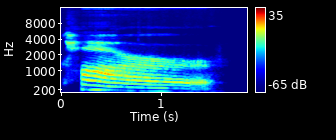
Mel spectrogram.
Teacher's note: jaw for that rodic R sound so with the a r we're going to hear an open vowel sound and then a closure into the rodic R so let's practice that the first one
